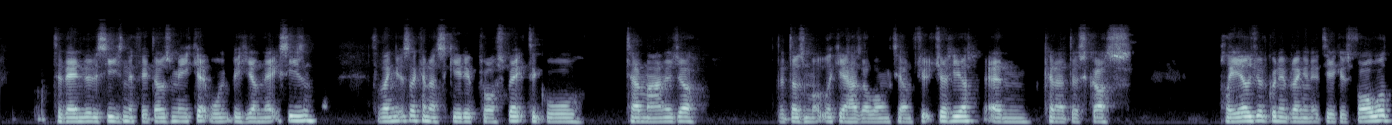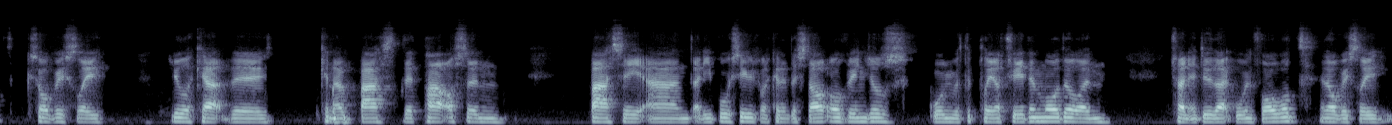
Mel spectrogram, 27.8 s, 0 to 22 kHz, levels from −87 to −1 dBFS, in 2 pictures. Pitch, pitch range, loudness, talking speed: 120 Hz, 115-130 Hz, -25 LUFS, 200 wpm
